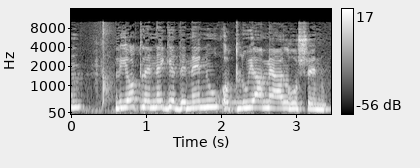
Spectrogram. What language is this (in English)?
Hebrew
